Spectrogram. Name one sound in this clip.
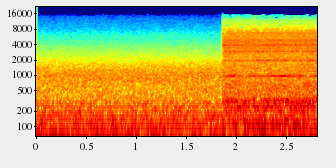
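Jet engines rumble steadily in the cockpit.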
